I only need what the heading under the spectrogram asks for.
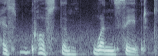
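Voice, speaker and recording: Over noticeable background noise, a woman speaks with lively intonation in a New Zealand accent. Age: 80s+. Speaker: school gardening volunteer. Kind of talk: casual chat.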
